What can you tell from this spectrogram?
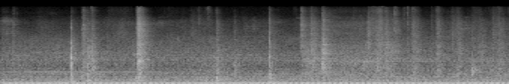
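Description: HP DeskJet inkjet printer starting a print job: a few faint clicks and clunks over a steady low hum.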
